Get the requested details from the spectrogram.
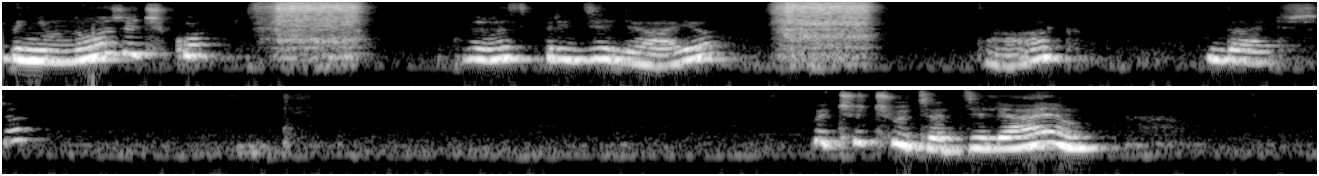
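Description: A young woman talks calmly and close by, in a small echoing room.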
